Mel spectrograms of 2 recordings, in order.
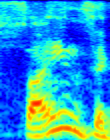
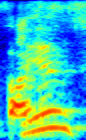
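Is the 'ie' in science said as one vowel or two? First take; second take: one vowel; two vowels. First: The 'ie' is said as one vowel. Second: The 'ie' is said as two vowels. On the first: The speaker calls it wrong. "we don't pronounce science actually right. It is not correct word" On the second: The speaker calls it right. "Science is correct"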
